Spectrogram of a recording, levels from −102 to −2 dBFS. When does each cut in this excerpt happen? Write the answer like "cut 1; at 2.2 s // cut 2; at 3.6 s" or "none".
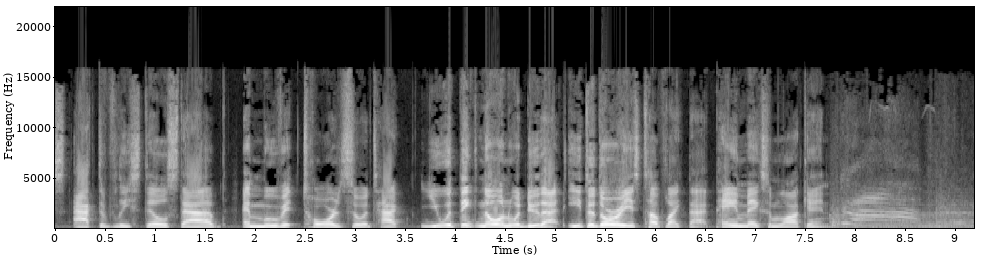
none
